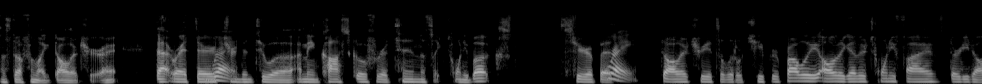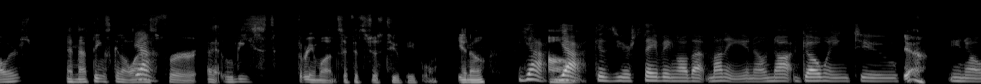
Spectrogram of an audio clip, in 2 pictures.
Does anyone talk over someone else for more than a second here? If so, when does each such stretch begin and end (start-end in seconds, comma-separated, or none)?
none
